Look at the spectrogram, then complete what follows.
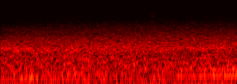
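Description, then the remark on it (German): A steady, dense roar of car traffic moving off after a traffic light turns green, with engine rumble and tire noise blending into one continuous wash of sound and no voices. “Und jetzt ist gerade die Ampel auf Rot, aber jetzt ist sie grün geworden, jetzt hört man selber.”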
